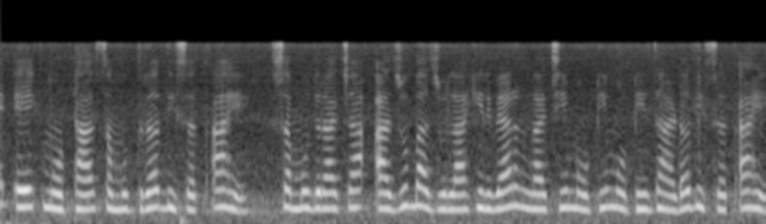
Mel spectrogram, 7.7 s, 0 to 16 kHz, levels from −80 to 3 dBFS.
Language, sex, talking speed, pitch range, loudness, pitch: Marathi, female, 110 wpm, 245-275 Hz, -15 LUFS, 260 Hz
